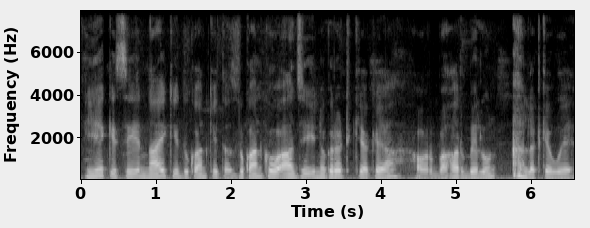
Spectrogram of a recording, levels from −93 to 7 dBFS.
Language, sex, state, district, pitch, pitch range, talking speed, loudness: Hindi, male, Uttar Pradesh, Deoria, 140 Hz, 130-150 Hz, 165 wpm, -21 LUFS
